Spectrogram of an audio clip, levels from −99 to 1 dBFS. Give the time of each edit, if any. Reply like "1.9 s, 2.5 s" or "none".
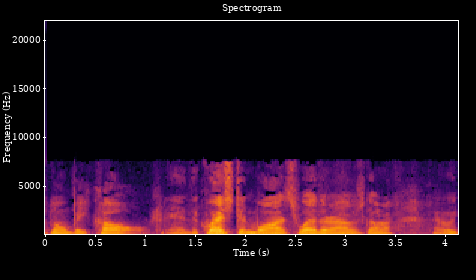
none

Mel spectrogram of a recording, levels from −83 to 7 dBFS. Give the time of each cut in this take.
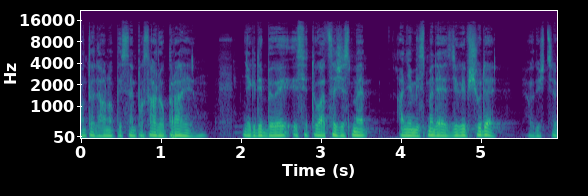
1.9 s

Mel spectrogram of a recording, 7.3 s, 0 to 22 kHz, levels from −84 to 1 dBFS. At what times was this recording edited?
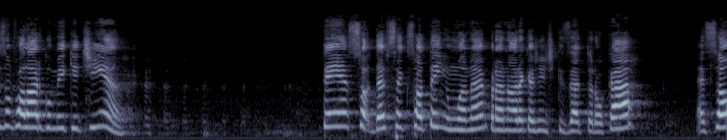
none

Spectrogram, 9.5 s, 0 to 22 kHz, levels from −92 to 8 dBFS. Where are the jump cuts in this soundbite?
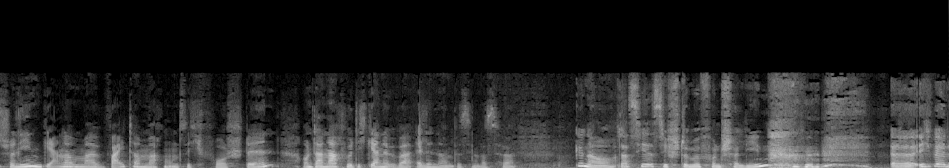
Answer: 6.2 s

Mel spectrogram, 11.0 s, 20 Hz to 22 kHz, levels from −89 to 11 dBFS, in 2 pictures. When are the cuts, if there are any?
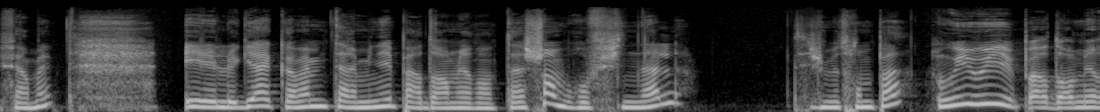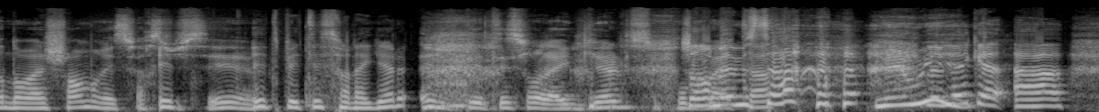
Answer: none

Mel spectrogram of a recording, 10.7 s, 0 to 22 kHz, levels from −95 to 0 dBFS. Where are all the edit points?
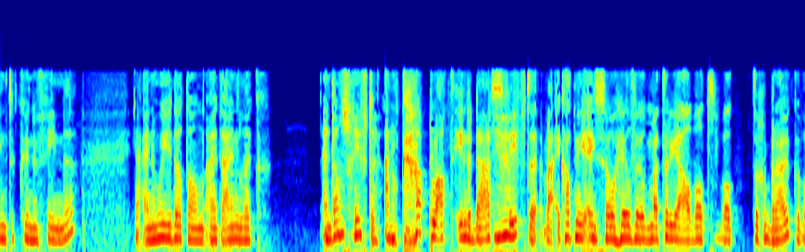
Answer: none

